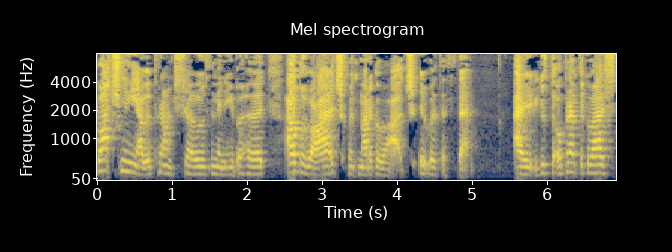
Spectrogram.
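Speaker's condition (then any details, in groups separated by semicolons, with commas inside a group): Deafness; deaf since childhood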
